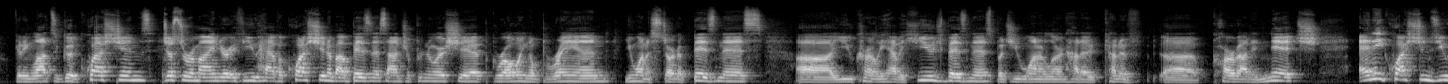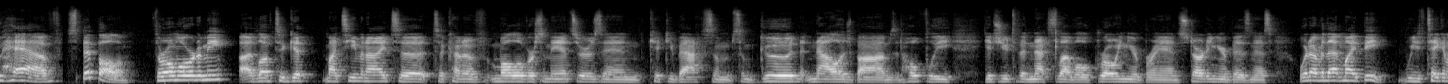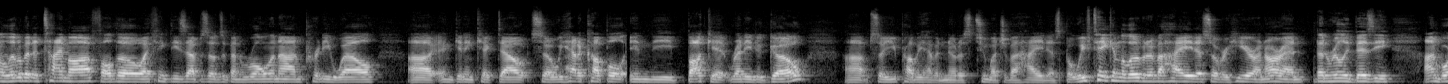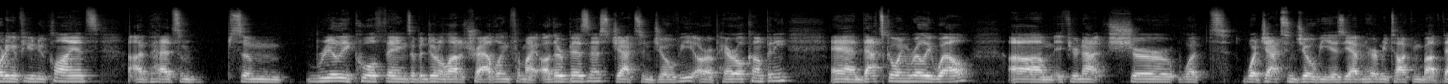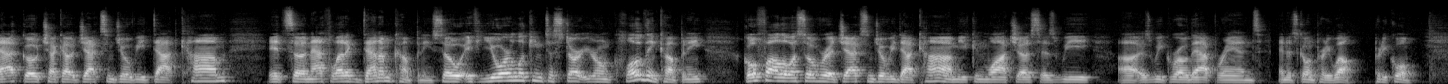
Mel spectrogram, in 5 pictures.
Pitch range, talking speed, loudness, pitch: 115-145 Hz, 215 wpm, -15 LUFS, 130 Hz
